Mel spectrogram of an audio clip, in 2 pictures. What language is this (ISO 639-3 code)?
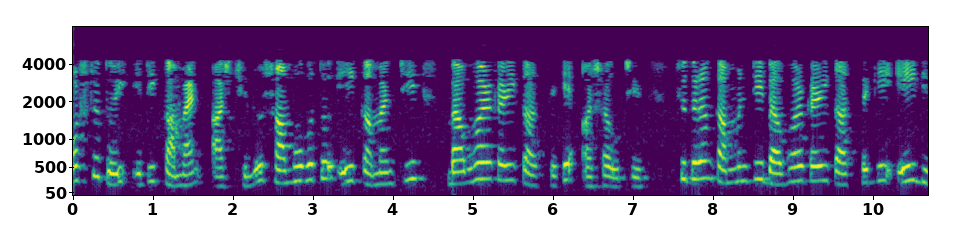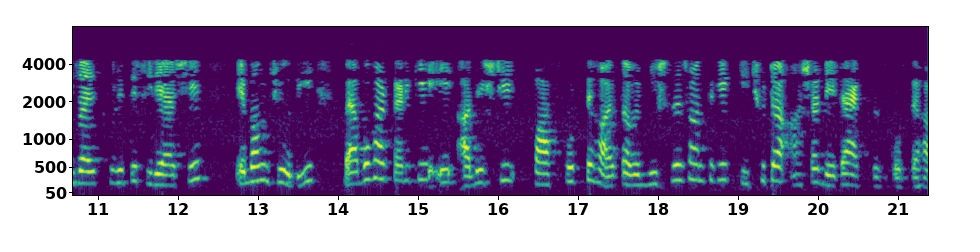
ben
